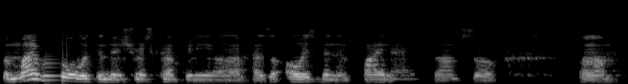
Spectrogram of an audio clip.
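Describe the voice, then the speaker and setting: A man's voice: lowish voice, slightly rough. Hesitant man with a Koreatown accent. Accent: Los Angeles Koreatown. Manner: hesitant, many filler sounds. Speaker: presenter, finance professional. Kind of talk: casual info session presentation. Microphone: video call. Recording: slightly dull video call audio.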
